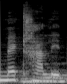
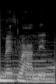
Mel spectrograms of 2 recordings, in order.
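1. ตรงกลางฟังเหมือน 'kar' ไม่มีเสียง L 2. ตรงกลางมีเสียง L ชัดเจน (1) "มันอ่านว่า" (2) "นะไม่ใช่"

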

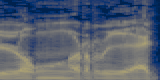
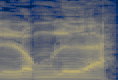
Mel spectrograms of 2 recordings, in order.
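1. คำที่สองขึ้นต้นด้วยเสียง r ชัดเจน 2. คำที่สองขึ้นต้นด้วยเสียง l (1) "ก็คือลงเรือจริงๆ" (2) "ไม่ใช่ลงเรือเหมือนคนไทยส่วนใหญ่ชอบออกเสียงอย่างนั้น"

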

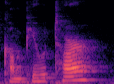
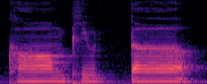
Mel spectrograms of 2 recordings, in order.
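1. Das Wort endet mit einem hörbaren r-Laut. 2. Das Wort endet ohne r-Laut. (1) "und nicht Computer" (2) "Computer und nicht Computer"

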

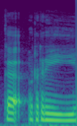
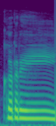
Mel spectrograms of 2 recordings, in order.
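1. อ่านเป็นสองพยางค์แยกกัน 2. อ่านเป็นหนึ่งพยางค์ มีพยัญชนะควบกล้ำ (1) "แล้วก็อ่านว่ากะรี" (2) "อ่านว่ากรี"

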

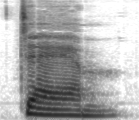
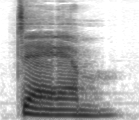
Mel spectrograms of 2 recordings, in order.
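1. Từ này bắt đầu bằng âm z. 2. Từ này bắt đầu bằng âm z.

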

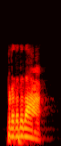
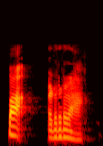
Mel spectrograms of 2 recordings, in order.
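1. เป็นหนึ่งพยางค์ มีเสียงควบ pr 2. เป็นสองพยางค์ pa แล้วตามด้วย rak (1) "ถ้าพูดเรื่องเงินเมื่อไหร่, อ่านว่าปรักทันทีค่ะ" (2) "ถ้าพูดเรื่องของหัก, อ่านว่าปะรัก"

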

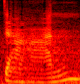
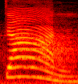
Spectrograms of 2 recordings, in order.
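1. พยางค์นี้ออกเสียงด้วยเสียงจัตวา 2. พยางค์นี้ออกเสียงด้วยเสียงโท (1) "รูปจัตวาก็เป็นเสียงจัตวา" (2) "รูปโทเสียงโท"

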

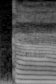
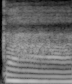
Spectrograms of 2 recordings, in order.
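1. คำว่า "กา" ออกเสียงวรรณยุกต์เอก 2. คำว่า "กา" ออกเสียงวรรณยุกต์ตรี (1) "ไม่เอก" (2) "ไม่ตี"

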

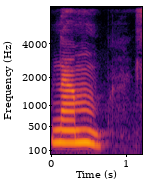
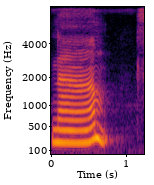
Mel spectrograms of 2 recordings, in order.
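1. พยางค์นี้ออกเสียงระดับกลาง 2. พยางค์นี้ออกเสียงสูง (1) "เสียงสามัญ" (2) "เสียงตรี"

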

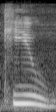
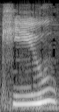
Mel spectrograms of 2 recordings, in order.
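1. พยางค์นี้ออกเสียงด้วยเสียงกลาง 2. พยางค์นี้ออกเสียงด้วยเสียงสูง (1) "อักษรต่ำเสียงสามัญ" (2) "ส่วนเสียงตรีจะอยู่ในวรรณยุกต์โทก็คือ"

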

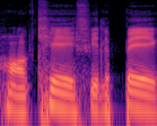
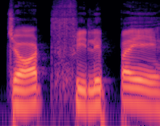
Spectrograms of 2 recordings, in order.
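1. ชื่อแรกขึ้นต้นด้วยเสียง 'h' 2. ชื่อแรกขึ้นต้นด้วยเสียง 'j'

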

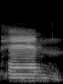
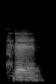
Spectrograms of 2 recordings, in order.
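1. พยางค์นี้เป็นเสียงโท 2. พยางค์นี้เป็นเสียงเอก (1) "ไม้โท" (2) "ไม้เอก"

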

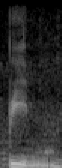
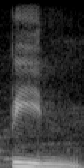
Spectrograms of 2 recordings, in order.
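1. พยางค์นี้มีเสียงกลาง 2. พยางค์นี้มีเสียงตก

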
